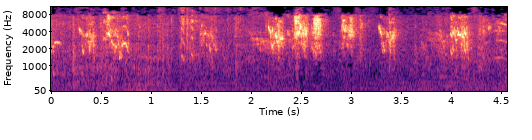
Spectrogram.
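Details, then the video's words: Budgerigar calls to stimulate budgies: separate short squawks and chirps in scattered bursts, with quiet pauses between them. "اقوي صوت يساعد على تحفيز طيور البادجي"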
